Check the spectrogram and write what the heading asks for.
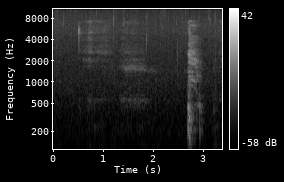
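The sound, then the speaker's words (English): Steady rain hisses softly and continuously in the background, with a brief, louder rustling burst near the end rising above the patter. “Amidst the pelting rain, she also heard the sound of breathing.”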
